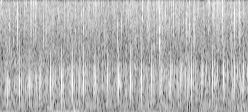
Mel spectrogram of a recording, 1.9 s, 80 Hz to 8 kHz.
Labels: {"label": "biophony, rattle", "recorder": "SoundTrap 500"}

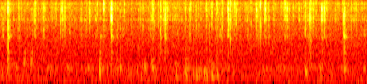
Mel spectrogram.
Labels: {"label": "ambient", "recorder": "HydroMoth"}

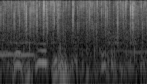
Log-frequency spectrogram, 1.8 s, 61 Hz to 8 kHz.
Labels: {"label": "biophony, cascading saw", "recorder": "SoundTrap 600 or HydroMoth"}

